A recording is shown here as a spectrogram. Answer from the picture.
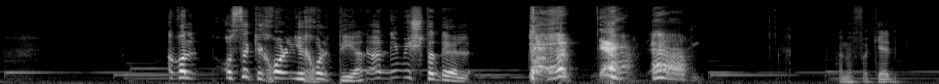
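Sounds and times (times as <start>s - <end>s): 
speech: 1.8s - 4.8s, 5.5s - 7.1s, 8.4s - 9.1s
soldier with a cold coughing: 5.3s - 7.0s.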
